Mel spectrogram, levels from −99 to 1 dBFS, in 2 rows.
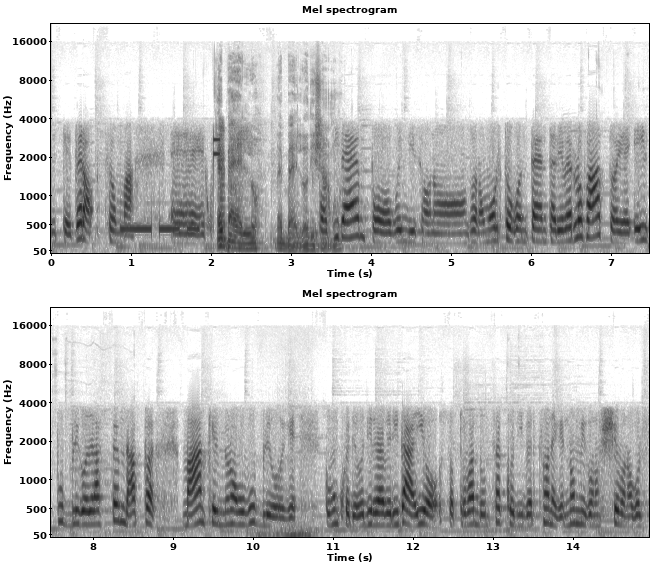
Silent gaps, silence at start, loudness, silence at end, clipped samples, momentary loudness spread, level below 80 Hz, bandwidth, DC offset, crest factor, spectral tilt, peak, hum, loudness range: none; 0 s; -21 LUFS; 0 s; under 0.1%; 9 LU; -48 dBFS; 13 kHz; under 0.1%; 18 dB; -6 dB/octave; -4 dBFS; none; 3 LU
